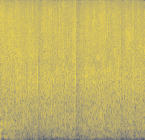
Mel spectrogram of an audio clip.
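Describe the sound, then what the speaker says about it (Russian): Audience applause fills a concert hall: dense, steady clapping from many people, loud and continuous for the whole stretch. "Давайте аплодисменты."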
